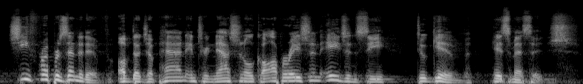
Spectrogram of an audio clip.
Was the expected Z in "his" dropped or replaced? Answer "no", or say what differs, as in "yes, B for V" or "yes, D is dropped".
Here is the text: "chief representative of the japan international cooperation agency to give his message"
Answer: no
